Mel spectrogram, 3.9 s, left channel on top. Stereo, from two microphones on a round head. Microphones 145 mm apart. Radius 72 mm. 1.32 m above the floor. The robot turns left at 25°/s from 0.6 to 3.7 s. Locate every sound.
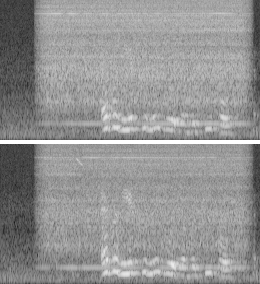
1.5 s a woman speaking: 100° right, 1.3 m; by 3.8 s 155° right, 1.3 m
